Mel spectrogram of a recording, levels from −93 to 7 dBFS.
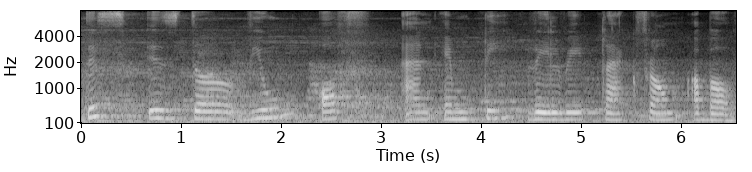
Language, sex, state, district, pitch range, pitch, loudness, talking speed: English, female, Maharashtra, Mumbai Suburban, 160-205 Hz, 185 Hz, -16 LUFS, 100 wpm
